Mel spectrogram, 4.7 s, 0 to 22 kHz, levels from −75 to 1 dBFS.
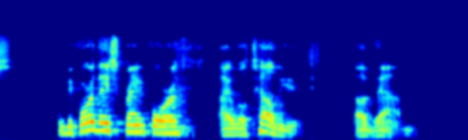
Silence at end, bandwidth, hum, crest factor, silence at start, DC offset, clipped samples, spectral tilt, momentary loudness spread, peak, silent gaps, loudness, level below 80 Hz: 0.55 s; 9 kHz; none; 20 dB; 0 s; under 0.1%; under 0.1%; -4.5 dB/octave; 17 LU; -8 dBFS; 0.29-0.56 s, 3.37-3.53 s; -26 LUFS; -70 dBFS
